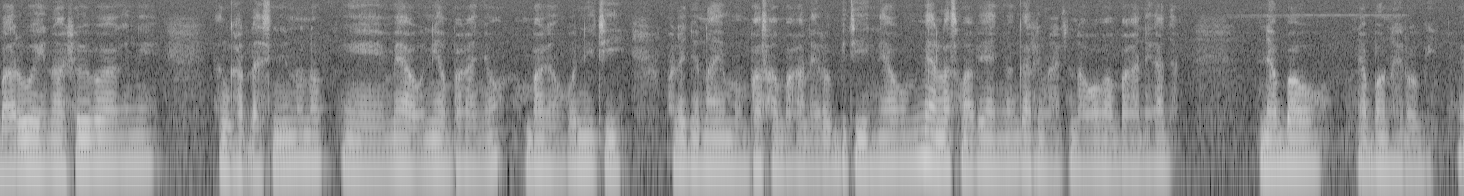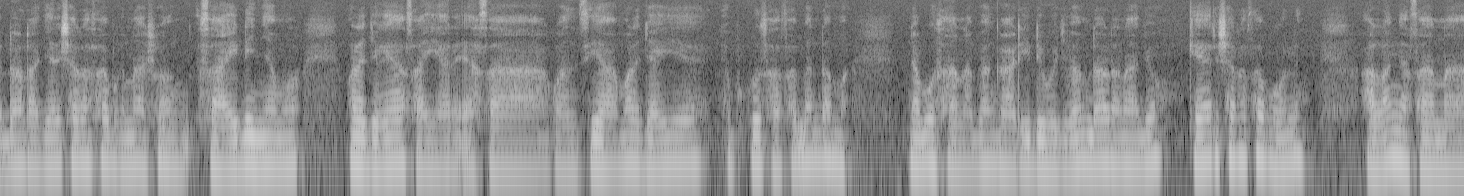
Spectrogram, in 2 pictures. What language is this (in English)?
Masai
